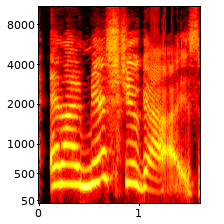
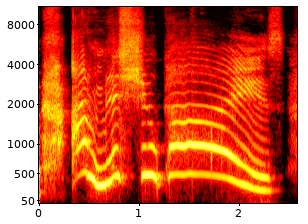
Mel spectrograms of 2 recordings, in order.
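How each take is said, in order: First: Said in the usual way. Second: High, drawn-out, excited holler; gushing call-out. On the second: Real, not acted. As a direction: stretch it out high to greet the viewers. Calls out affection to her viewers.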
